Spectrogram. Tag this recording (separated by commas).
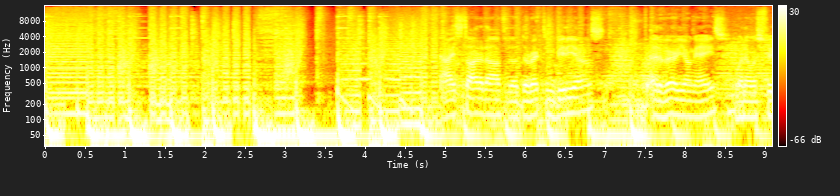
Music, Speech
